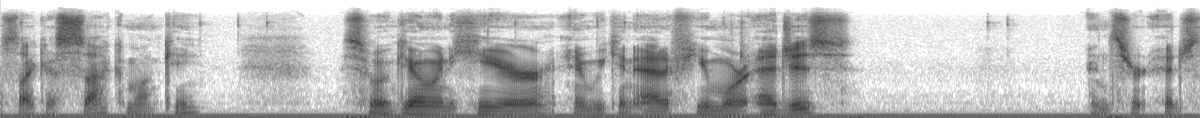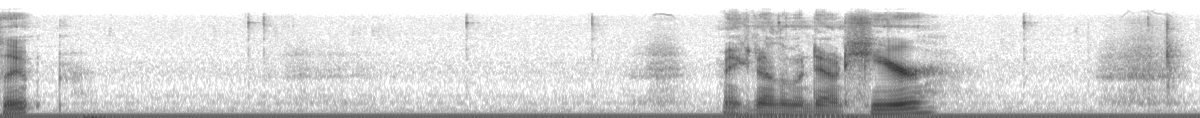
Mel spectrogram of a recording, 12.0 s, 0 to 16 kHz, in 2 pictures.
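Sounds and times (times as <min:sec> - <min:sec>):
steady low hum: 0:00.0 - 0:12.0
faint computer mouse clicks: 0:07.2 - 0:07.4.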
